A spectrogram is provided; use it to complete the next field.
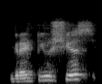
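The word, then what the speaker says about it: gratuitous: नॉन ग्रेटिशियस, इसमें श कहीं भी नहीं है, SH, पर आपको मालूम है ऐसी बनती है प्रोनाउंसिएशन।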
